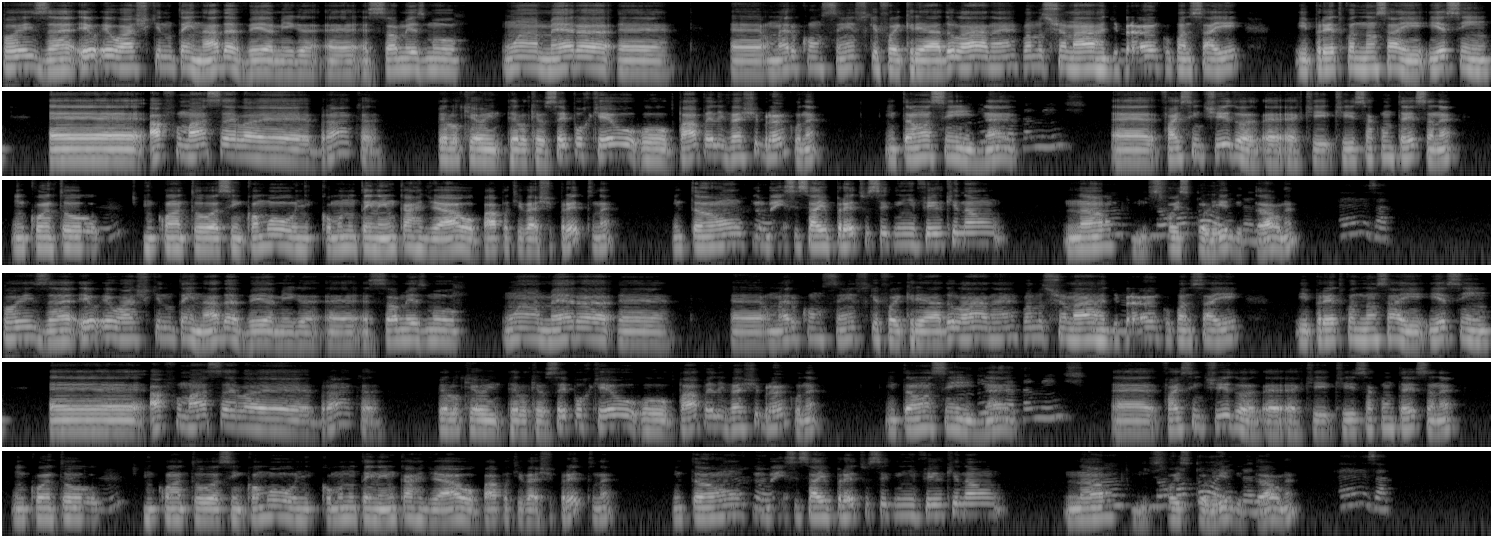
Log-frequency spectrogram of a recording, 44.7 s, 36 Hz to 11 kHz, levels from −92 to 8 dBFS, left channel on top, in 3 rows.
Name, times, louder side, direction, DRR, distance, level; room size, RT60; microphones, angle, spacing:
voice 1, 0.0-4.6 5.0-6.7 7.3-12.4 12.9-15.0 15.4-18.7 19.3-23.1 23.7-25.0 26.0-29.4 29.9-30.8 31.2-35.9 36.5-39.8 40.4-42.0 42.3-42.7, left 4 dB, 90° left, 0.6 m, -31 dB
voice 2, 10.9-11.5 24.4-25.7 30.4-31.0 37.0-37.6 40.6-42.5 43.1-43.7, equal, 55° right, 1.2 m, -46 dB
3.9 x 2.7 x 2.5 m
head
